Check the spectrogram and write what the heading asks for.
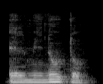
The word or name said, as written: El minuto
